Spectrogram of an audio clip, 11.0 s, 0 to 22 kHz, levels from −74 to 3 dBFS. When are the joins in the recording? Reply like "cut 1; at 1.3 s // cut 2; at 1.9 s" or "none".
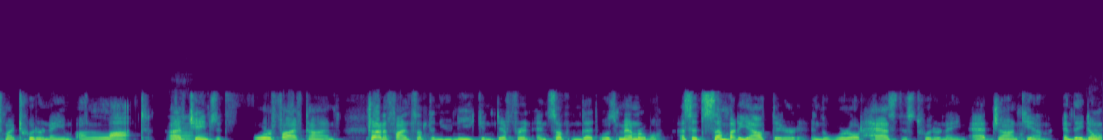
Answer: cut 1; at 3.7 s // cut 2; at 6.7 s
